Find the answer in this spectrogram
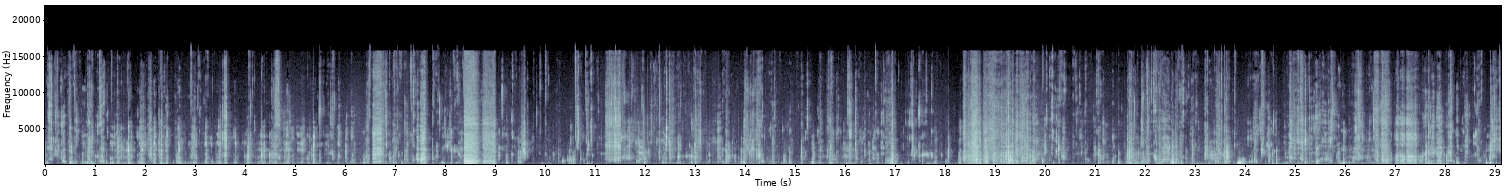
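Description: Close-miked eating: two people biting and chewing crunchy fried chicken fingers, crinkle-cut fries and toasted Texas toast, a steady run of crackly crunches and wet chewing. The loudest crunches come about eight seconds in and again around nineteen seconds.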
